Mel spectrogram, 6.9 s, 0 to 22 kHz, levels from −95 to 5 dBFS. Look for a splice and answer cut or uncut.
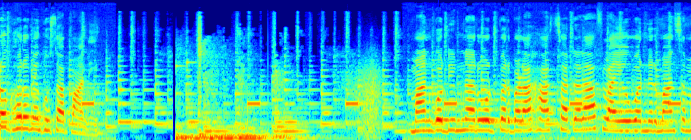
uncut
